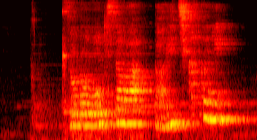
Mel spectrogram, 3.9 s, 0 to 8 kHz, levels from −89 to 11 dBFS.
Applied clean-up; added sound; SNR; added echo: neural separator model SepFormer DNS4.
